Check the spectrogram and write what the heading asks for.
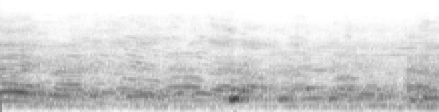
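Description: A man talking into a microphone, with chatter from the people around him.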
